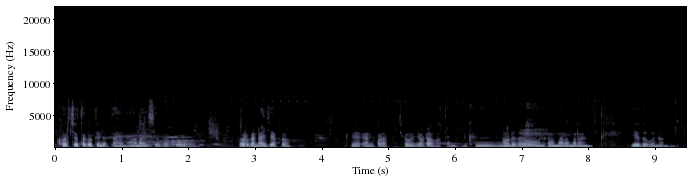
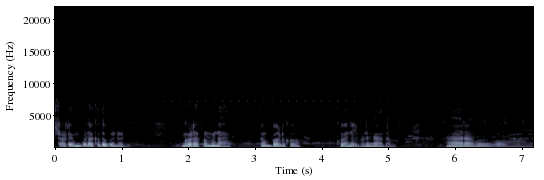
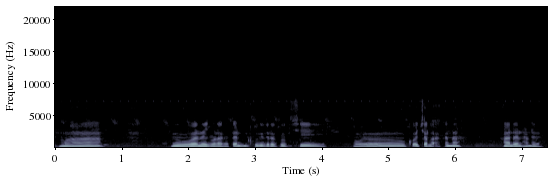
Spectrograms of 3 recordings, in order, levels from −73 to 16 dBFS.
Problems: background sounds at intervals, background conversations at intervals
